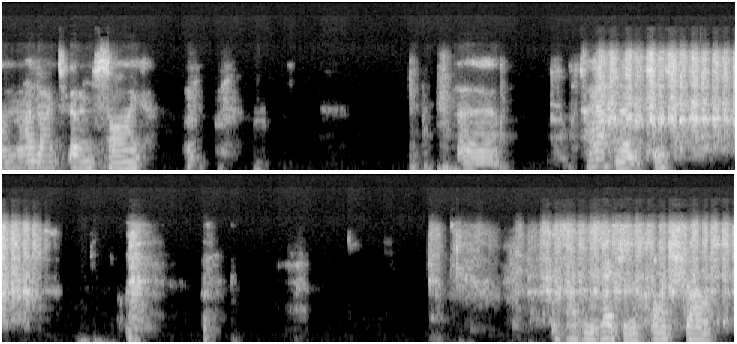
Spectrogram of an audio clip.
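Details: Vocal tics of Tourette syndrome in an adult male woodturner: snorting, panting and throat-clearing sounds while working.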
